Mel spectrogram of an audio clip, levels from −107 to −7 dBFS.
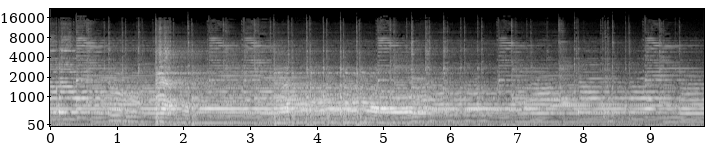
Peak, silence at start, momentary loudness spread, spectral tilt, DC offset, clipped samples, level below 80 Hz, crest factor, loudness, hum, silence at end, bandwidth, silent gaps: -8 dBFS; 0 s; 9 LU; -4.5 dB/octave; under 0.1%; under 0.1%; -48 dBFS; 16 dB; -25 LUFS; none; 0 s; 14 kHz; none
